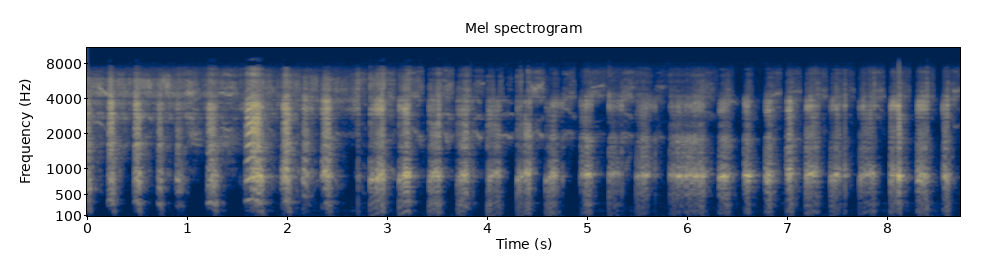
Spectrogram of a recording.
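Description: A man laughing hard and helplessly, in a long unbroken run of short, rapid laugh pulses at about four or five a second.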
